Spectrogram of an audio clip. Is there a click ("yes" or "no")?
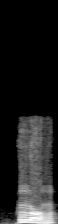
no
